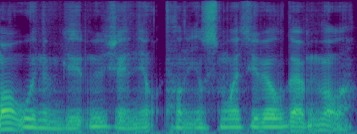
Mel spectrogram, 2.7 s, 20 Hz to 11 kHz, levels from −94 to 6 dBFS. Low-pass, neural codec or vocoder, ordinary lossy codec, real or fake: none; autoencoder, 22.05 kHz, a latent of 192 numbers a frame, VITS, trained on many speakers; none; fake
